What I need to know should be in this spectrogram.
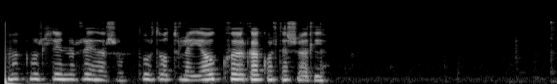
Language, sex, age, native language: Icelandic, female, 40-49, Icelandic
